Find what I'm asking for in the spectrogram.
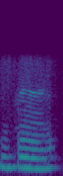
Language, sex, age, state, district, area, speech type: Hindi, male, 18-30, Uttar Pradesh, Chandauli, rural, conversation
